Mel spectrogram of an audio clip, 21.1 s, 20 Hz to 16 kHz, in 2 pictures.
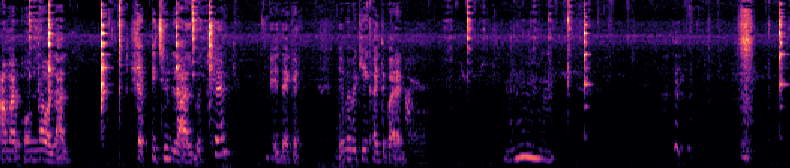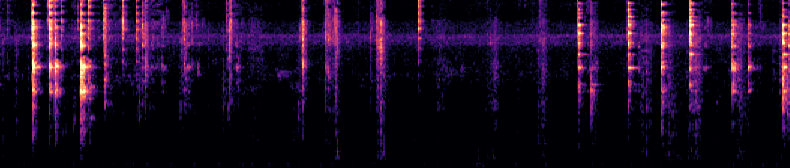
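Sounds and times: person humming: 6.7 - 7.5
chopsticks clinking against a bowl: 7.5 - 8.0, 10.3 - 13.8, 18.2 - 21.0.

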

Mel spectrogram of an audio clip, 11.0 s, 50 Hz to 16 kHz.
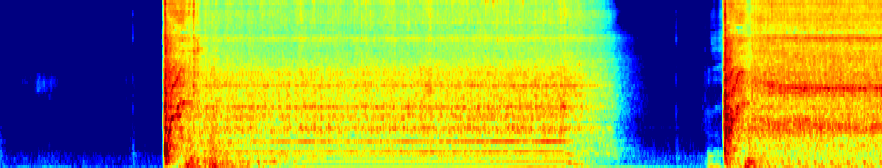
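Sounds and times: engine starting and running: 2.0 - 7.9, 9.0 - 11.0.

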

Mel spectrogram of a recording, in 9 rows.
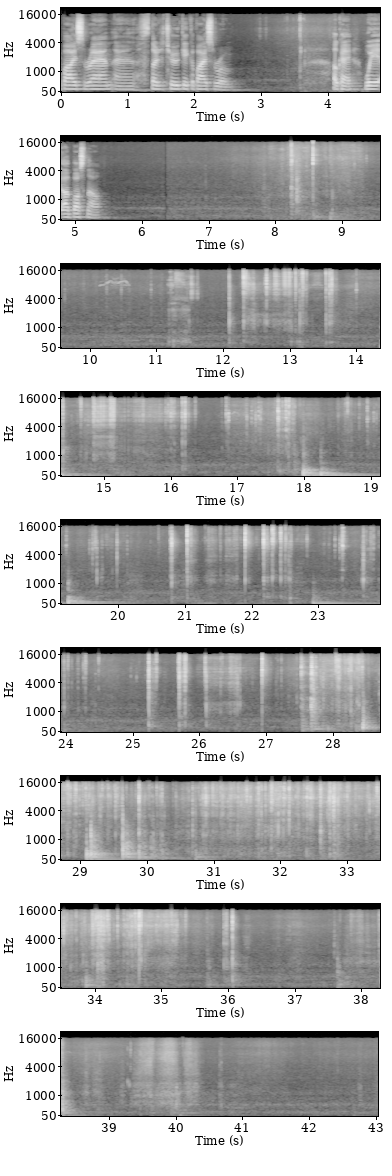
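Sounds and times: plastic wrap tearing and crinkling: 11.4 - 36.3.

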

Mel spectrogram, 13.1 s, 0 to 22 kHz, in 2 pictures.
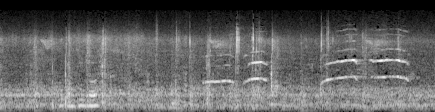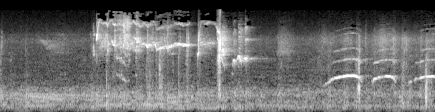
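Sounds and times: infant monkey crying and screaming: 3.0 - 4.2, 4.8 - 6.2, 7.9 - 10.4, 11.4 - 13.0.

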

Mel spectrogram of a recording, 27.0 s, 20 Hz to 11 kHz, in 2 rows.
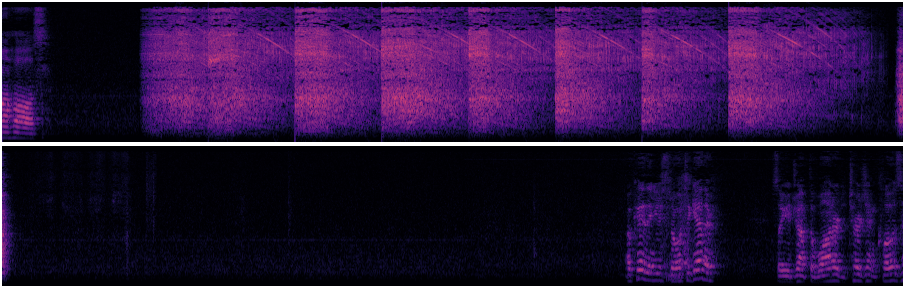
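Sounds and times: electric drill boring through rubber: 2.1 - 13.3.

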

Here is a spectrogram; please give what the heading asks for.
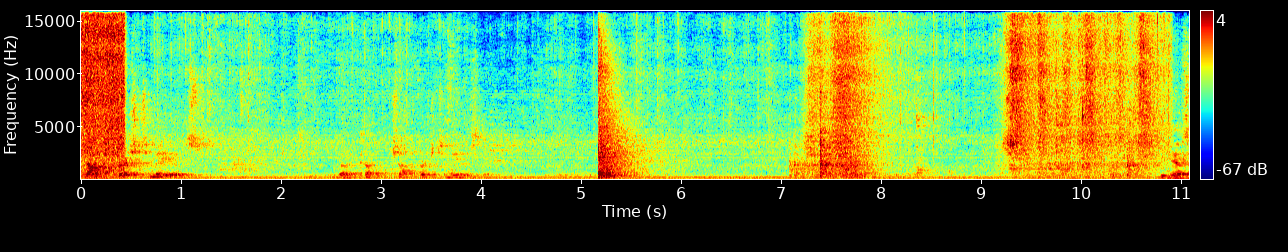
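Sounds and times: tomatoes sizzling in a pan: 0.0 - 11.0
metal tongs stirring: 9.2 - 11.0.

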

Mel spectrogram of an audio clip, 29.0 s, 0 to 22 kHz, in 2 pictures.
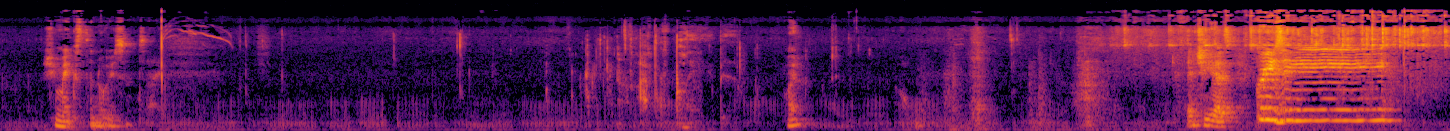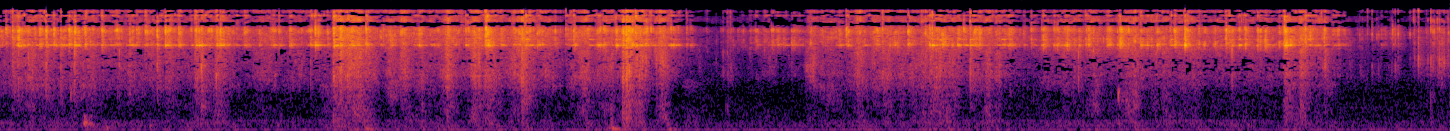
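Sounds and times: streamers rustling and crinkling: 11.2 - 29.0.

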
